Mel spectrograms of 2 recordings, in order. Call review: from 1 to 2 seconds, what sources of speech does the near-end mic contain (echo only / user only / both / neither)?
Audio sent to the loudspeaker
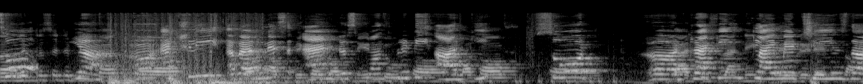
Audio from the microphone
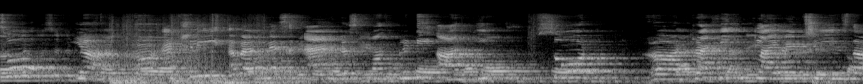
echo only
